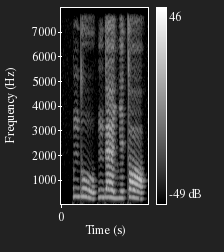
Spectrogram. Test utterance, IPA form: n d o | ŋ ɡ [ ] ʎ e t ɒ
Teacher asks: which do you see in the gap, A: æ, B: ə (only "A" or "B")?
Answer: A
